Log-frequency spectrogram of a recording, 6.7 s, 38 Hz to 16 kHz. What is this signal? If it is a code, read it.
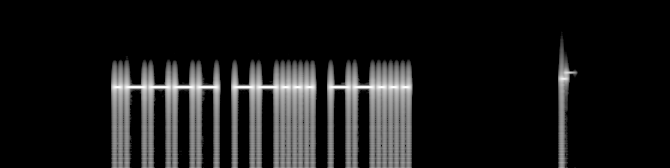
Morse code, heard as a keyed tone, about 20 wpm, 700 Hz. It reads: 177
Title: Numbers - 3-Digit 20wpm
